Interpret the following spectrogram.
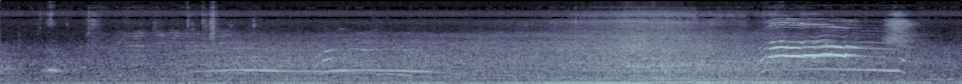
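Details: Street cats quarrelling over a litter box: a sustained low wavering yowl, then a burst of rumbling noise, then a sharper, rising, higher yowl near the end.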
